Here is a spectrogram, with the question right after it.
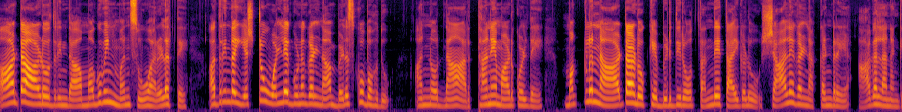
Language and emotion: Kannada, disgusted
